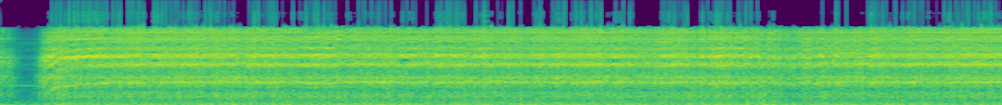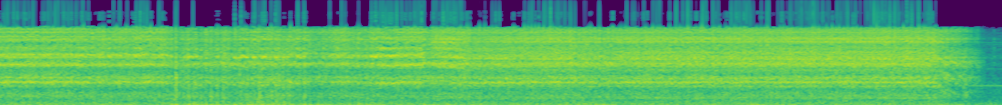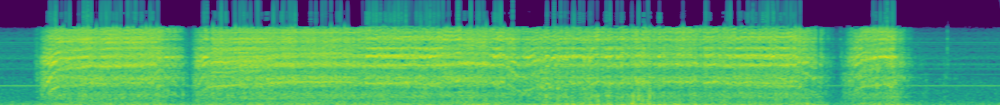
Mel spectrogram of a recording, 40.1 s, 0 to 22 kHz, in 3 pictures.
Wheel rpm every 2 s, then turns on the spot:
120, 230, 230, 230, 230, 220, 240, 230, 230, 230, 210, 210, 200, 60, 150, 220, 220, 210, 180, 50.
none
